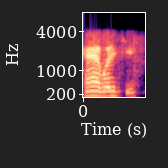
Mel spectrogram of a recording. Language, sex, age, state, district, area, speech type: Bengali, male, 45-60, West Bengal, Nadia, rural, conversation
